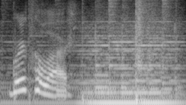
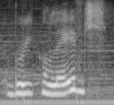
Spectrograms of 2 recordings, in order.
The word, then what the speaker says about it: bricolage: The correct pronunciation is Cunctation. Cunctation. Bricolage. A construction made of whatever materials are at hand, something created from a variety of available things. It's not bricolage, so we need to pronounce this as bricolage.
